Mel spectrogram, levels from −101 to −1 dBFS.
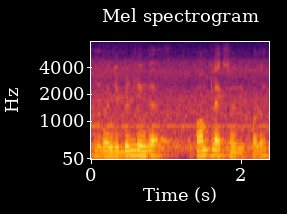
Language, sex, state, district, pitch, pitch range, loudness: Tulu, male, Karnataka, Dakshina Kannada, 125 Hz, 115-125 Hz, -15 LUFS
